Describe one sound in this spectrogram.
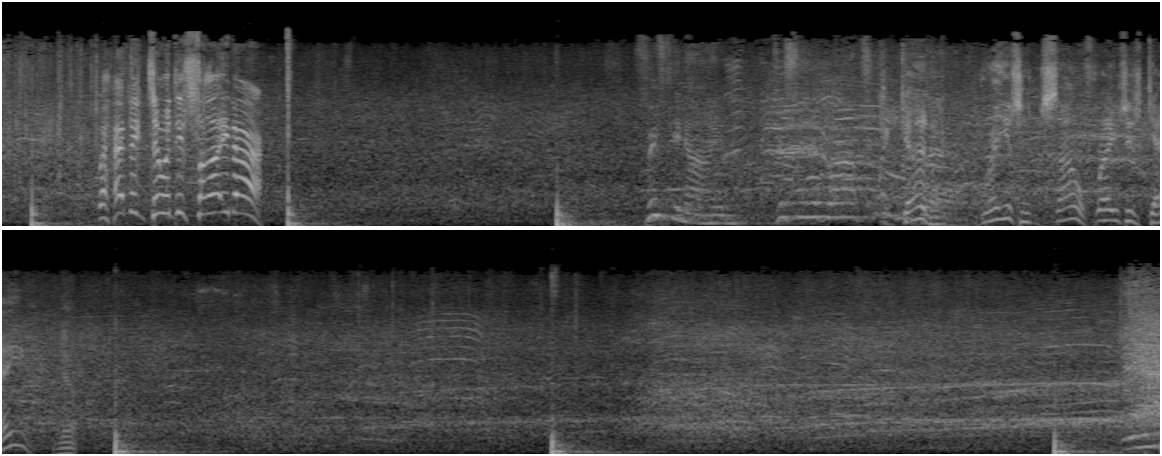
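Darts thud into a dartboard one at a time.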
